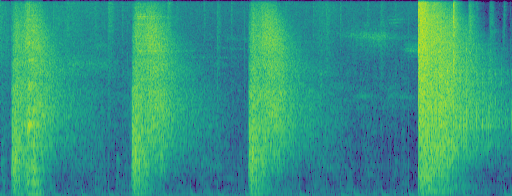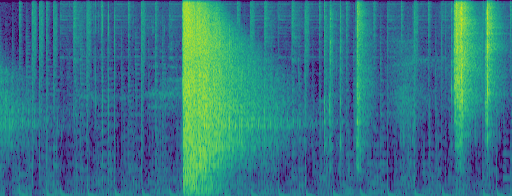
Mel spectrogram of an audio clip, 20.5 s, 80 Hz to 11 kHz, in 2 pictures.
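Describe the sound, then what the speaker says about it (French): Shotgun blasts from an Izhmash Saiga 12, a Kalashnikov-pattern 12-gauge, fired at a target: several loud, sharp reports spaced a few seconds apart with reverberant tails, then two quieter distant pops near the end. "Et fais 2 tirs de confirmation."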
